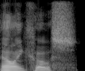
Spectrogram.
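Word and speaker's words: ἔλεγχος: A Greek word that has the double consonant gamma he is elenchos, which means proof, and is number 1650. The accent is over the epsilon, and it is pronounced elenchos.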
